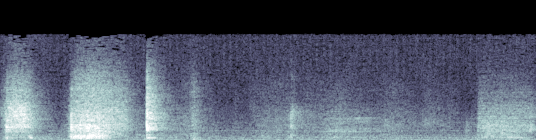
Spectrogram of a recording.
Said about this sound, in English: I'm blowing my nose. It can sound great on the podcast for the Spotify.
